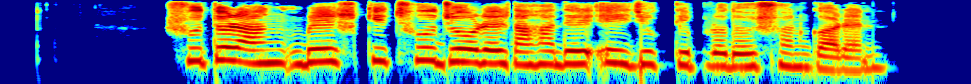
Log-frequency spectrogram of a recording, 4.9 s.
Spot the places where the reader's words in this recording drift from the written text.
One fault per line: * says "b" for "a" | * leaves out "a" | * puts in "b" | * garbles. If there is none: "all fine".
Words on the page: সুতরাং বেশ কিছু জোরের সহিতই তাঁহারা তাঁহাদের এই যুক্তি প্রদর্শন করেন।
* leaves out "সহিতই তাঁহারা"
